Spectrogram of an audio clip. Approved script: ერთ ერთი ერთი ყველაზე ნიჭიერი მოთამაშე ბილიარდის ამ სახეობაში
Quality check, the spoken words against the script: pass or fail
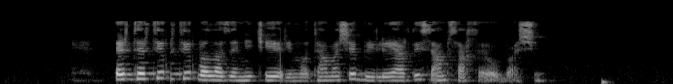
pass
